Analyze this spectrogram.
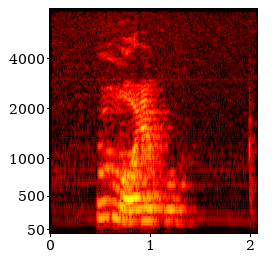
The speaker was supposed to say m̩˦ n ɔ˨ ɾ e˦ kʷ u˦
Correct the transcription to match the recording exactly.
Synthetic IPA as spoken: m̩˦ m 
